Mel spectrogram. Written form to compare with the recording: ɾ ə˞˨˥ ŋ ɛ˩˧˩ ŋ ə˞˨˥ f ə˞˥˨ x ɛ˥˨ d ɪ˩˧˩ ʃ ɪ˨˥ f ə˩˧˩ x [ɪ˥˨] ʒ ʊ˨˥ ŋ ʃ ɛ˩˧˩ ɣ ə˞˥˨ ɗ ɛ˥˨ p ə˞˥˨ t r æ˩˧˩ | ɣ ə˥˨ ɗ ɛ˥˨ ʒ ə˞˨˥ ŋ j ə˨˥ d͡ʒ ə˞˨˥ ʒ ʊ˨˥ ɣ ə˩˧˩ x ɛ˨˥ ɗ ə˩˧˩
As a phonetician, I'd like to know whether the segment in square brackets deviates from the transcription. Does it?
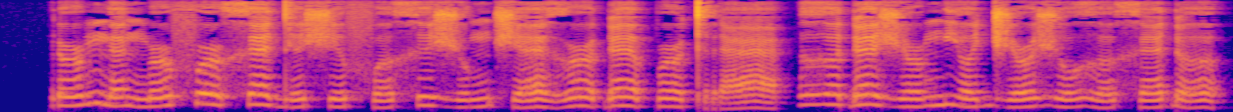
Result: no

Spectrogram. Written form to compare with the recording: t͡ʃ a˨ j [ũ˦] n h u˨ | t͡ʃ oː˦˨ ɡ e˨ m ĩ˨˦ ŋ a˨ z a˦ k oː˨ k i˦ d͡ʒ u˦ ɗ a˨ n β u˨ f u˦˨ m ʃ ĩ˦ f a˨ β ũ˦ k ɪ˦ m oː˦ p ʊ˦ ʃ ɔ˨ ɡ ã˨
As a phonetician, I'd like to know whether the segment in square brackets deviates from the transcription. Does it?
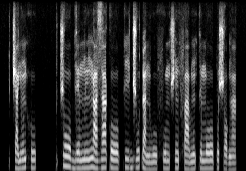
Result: no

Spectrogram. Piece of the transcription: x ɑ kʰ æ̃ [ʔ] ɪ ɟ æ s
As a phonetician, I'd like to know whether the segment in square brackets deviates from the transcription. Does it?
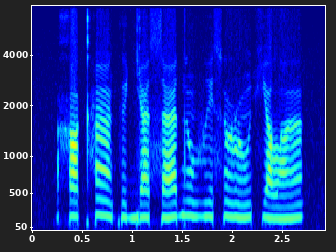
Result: yes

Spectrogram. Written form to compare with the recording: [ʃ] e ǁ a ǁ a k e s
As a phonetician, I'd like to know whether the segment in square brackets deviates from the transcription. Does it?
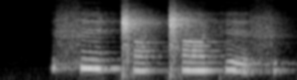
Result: yes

